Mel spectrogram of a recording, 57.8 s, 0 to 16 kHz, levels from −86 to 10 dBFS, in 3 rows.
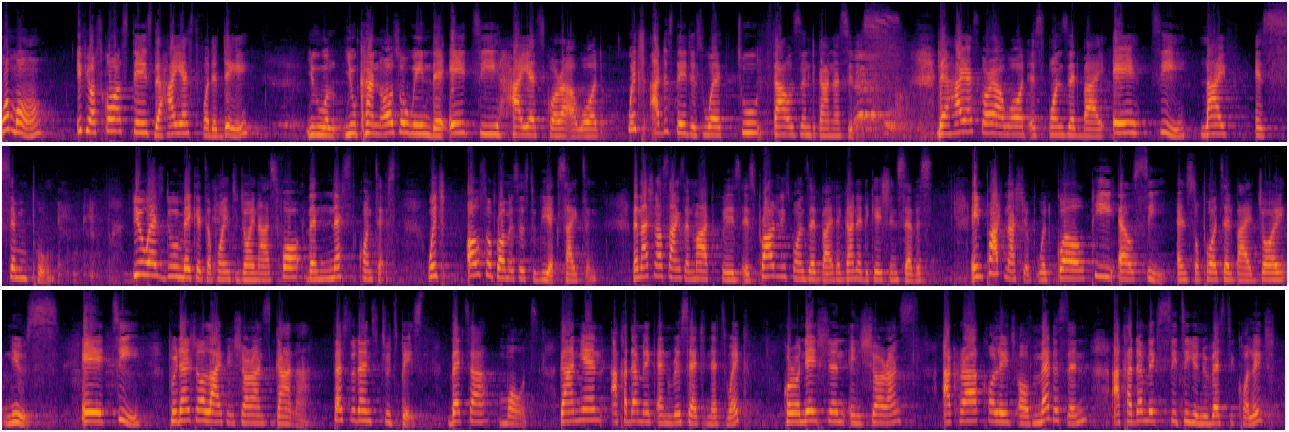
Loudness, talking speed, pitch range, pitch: -20 LUFS, 115 wpm, 200-255 Hz, 220 Hz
